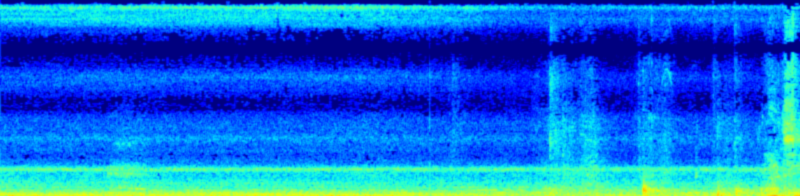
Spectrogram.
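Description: Walk-in cooler's evaporator fans running at low speed because there is no call for cooling, a steady hum with a faint steady high whine. A single knock about six and a half seconds in.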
